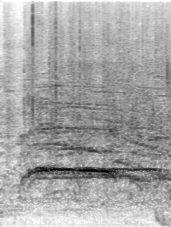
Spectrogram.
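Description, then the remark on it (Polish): An audience applauds steadily for about two seconds for a young girl at a children's contest, a dense wash of clapping with a sustained whistle-like tone riding above it. “Brawo”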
